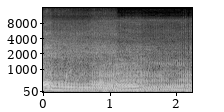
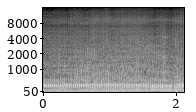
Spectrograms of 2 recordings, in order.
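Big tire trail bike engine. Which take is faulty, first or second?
first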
